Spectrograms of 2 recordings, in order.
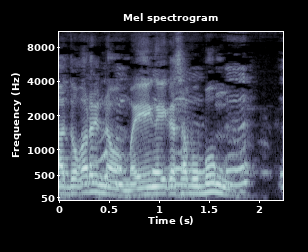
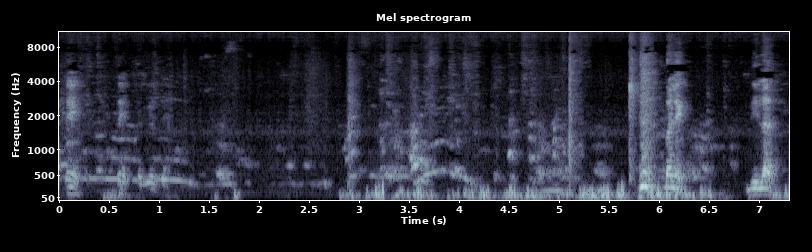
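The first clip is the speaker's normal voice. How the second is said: very soft, brief instructions; hushed coaxing; 13 dB quieter, faster than usual. Real, not acted. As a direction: quietly guide them back to rest. Healer brings the patient round. (mahinang paggabay para kumalma)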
